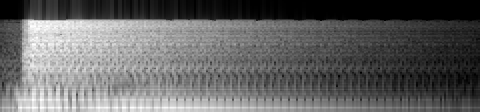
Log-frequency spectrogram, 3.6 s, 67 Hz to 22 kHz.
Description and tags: Artificial Simulated Space Sound 13
Artificial Simulated Space Sound
Created with Audacity by processing natural ambient sound recordings
ufo, alien, spacecraft, ambient, artificial, atmosphere, experimental, drone, effect, pad, spaceship, soundscape, sci-fi, fx, scifi, space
